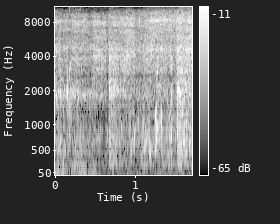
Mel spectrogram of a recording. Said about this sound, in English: Oh, I know those bubbles.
